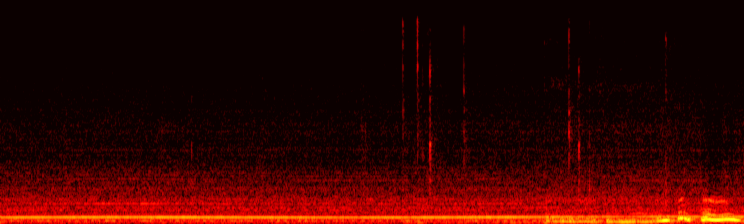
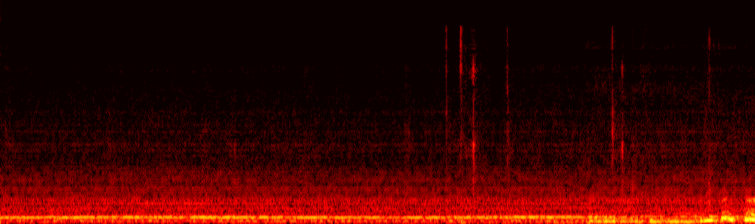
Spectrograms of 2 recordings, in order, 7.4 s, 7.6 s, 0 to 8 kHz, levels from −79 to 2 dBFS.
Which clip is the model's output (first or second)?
second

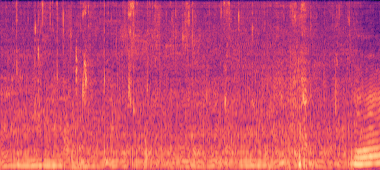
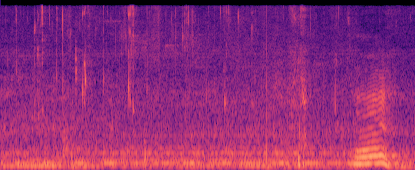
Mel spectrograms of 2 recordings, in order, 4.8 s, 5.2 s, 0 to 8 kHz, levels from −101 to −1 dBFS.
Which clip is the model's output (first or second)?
first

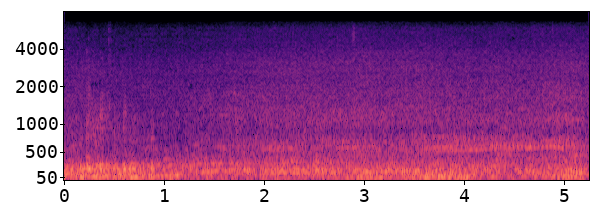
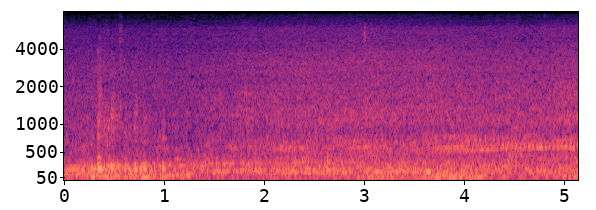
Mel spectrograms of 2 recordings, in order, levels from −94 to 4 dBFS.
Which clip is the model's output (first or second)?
first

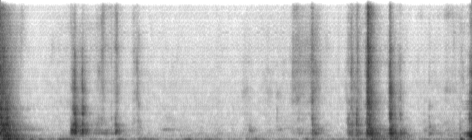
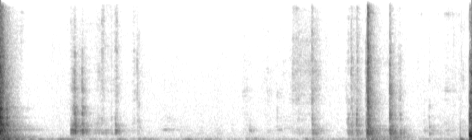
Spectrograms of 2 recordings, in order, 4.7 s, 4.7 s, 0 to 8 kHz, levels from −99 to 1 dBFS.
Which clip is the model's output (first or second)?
first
